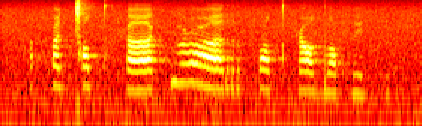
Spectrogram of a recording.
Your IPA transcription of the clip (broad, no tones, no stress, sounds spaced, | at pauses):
ħ ɪ ǀ ɔ tˤ x a x u ʕ a r f ɔ tˤ k e dˤ ʊ f ɪ k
